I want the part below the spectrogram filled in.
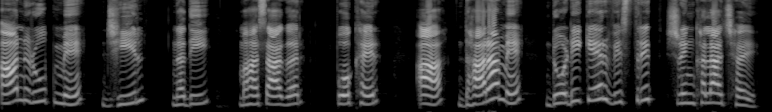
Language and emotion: Maithili, neutral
